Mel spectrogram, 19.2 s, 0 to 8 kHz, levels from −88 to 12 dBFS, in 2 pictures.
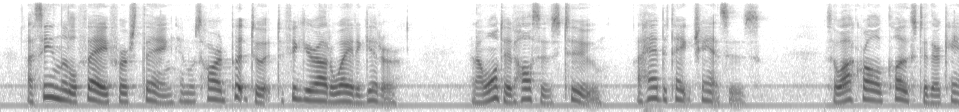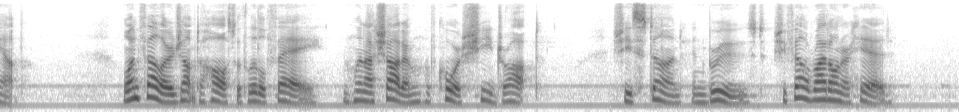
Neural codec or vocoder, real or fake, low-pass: none; real; 7.2 kHz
